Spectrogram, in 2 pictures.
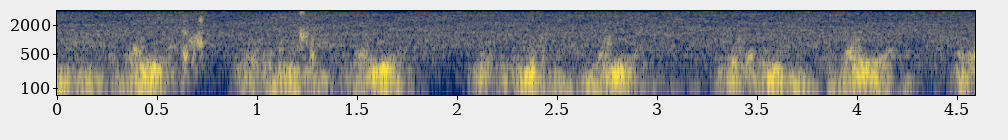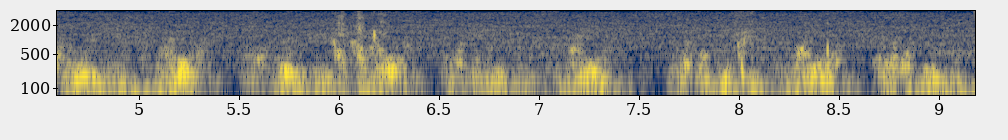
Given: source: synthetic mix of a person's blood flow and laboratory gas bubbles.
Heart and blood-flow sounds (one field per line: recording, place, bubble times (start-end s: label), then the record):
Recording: Doppler ultrasound of blood flow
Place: precordium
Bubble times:
0.62-0.74 s: bubbles
1.21-1.31 s: bubbles
2.35-2.47 s: bubbles
5.96-6.25 s: bubbles
7.97-8.09 s: bubbles
8.41-8.50 s: bubbles
From the record:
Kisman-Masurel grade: 122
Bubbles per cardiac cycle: 1 to 2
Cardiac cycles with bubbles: 10 to 50%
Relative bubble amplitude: moderate (0.250 to 0.450)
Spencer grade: 2 (many but less than half of the cardiac periods contain bubble signals, singularly or in groups)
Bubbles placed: only in the low amplitude regions of the cardiac cycle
